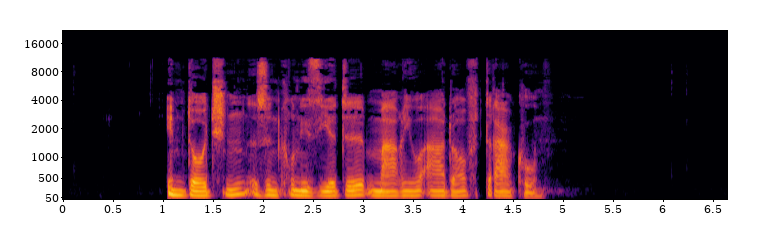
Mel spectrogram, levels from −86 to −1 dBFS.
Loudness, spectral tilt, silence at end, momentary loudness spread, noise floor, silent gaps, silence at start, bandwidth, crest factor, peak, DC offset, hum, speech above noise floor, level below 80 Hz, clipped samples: -20 LUFS; -5 dB/octave; 1.85 s; 9 LU; -84 dBFS; none; 1.05 s; 11.5 kHz; 22 dB; 0 dBFS; under 0.1%; none; 64 dB; -42 dBFS; under 0.1%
